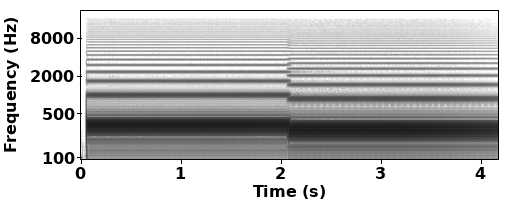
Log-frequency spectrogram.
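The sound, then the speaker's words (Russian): A loud, steady electronic test tone with a rich, slightly buzzy timbre holds for about two seconds, then shifts to a slightly lower pitch and sustains. No one speaks. “В середине улитки — растут волосковые клетки, воспринимающие звуки средней частоты — от 600 до 1500 Гц.”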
